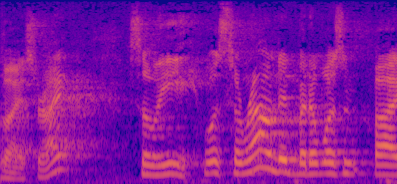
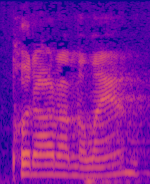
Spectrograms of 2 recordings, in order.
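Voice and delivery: ordinary talk

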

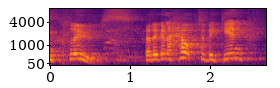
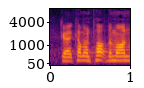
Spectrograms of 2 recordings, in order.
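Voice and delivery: usual speaking voice

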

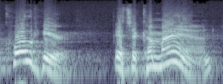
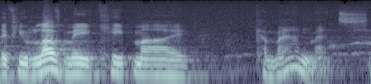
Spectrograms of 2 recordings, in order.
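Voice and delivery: much softer, fading to near silence on commandments; 6 semitones lower, 9 dB quieter, slower than usual. Retold or imitated. Preacher quoting Jesus to the children, hushed and fading. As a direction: let it fall away gently and slowly.

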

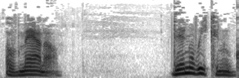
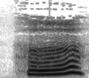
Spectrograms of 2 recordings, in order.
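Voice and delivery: louder, baffled huh; gulping huh; 5 dB louder than usual. A narrator's reading. Listeners baffled by the man's odd answer, gulping huh. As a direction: blurt it out, taken aback. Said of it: "We gulp and say".

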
